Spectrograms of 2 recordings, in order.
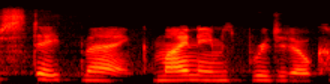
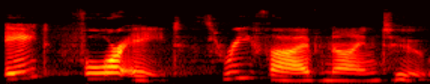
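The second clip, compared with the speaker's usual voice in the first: slower, louder, each number spelled out; slow and clear; 3 dB louder, slower than usual. Shown as a demonstration. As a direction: repeat the number carefully. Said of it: "Say that again".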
